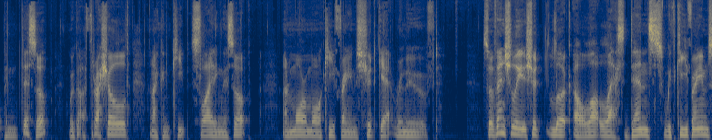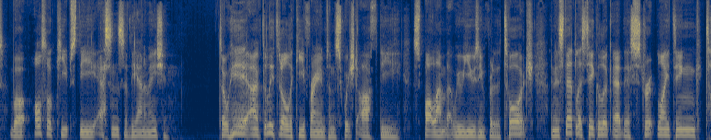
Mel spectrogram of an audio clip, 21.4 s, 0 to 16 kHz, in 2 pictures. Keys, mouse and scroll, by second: 0.1 click, 1.9 click, 2.7 click, 8.1 space, 12.7 space, 20.7 click.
